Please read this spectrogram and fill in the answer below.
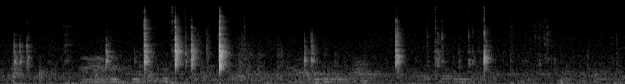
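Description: Sharp plastic clicks and taps from handling a Samsung TV remote in the hands, about ten of them, irregularly spaced, the loudest about two seconds in.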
